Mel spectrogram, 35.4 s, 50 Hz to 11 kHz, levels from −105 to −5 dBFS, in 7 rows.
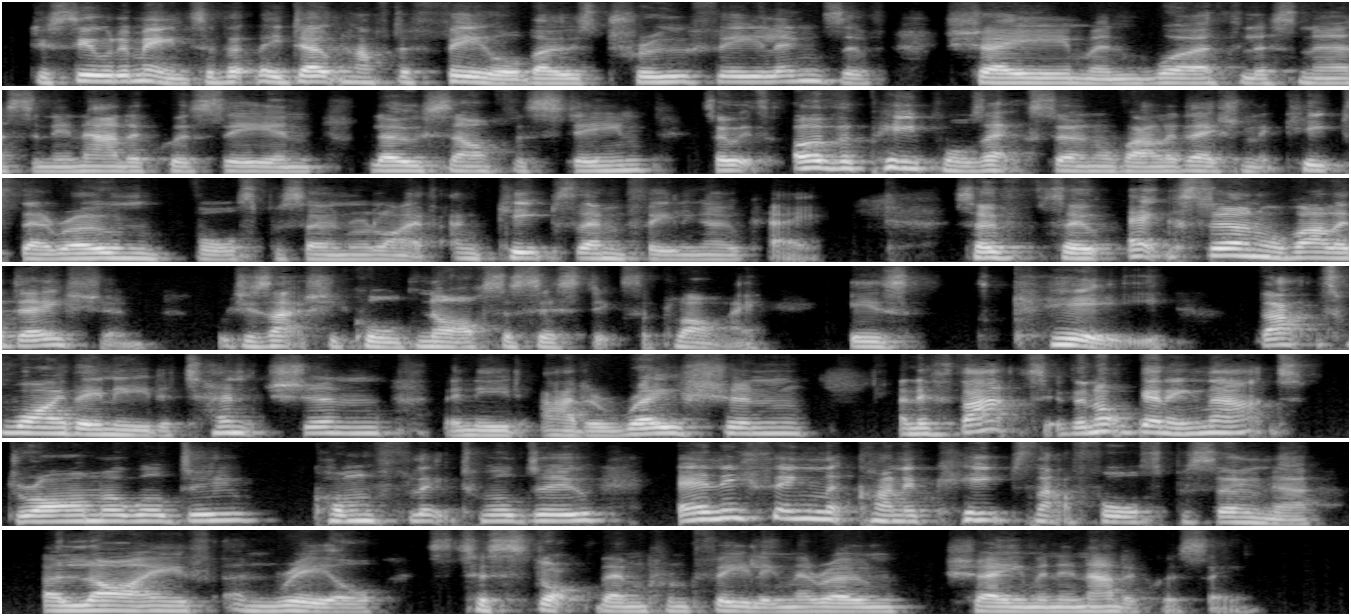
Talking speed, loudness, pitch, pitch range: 165 wpm, -27 LUFS, 160 Hz, 140-190 Hz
